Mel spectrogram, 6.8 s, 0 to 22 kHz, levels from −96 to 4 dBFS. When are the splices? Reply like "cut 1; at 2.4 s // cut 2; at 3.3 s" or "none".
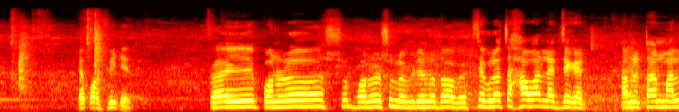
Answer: cut 1; at 4.8 s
